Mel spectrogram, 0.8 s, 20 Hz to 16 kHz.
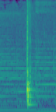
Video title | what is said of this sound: Jamaica Magazine 11 07 2020 | When you knock it like this with a stone, it gives you sound. Why it gave you that sound? Because it's hollow inside.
